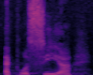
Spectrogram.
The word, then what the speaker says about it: ekklesia: Even the word church in the Greek is a word that's pronounced ekklesia, and it just simply means a gathering of people.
